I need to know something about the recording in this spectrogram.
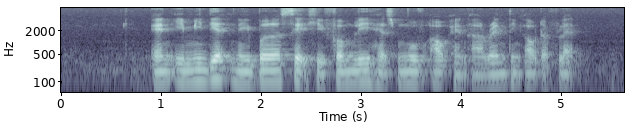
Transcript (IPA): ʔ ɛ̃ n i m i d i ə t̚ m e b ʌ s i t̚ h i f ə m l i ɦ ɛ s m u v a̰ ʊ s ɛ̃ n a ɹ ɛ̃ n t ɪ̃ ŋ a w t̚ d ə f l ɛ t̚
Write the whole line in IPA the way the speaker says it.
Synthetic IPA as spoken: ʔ ɛ̃ n i m i d i ə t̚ n e b ə s e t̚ h i f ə m l i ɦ ɛ s m u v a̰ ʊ t ɛ̃ n a ɹ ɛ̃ n t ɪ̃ ŋ a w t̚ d ə f l ɛ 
